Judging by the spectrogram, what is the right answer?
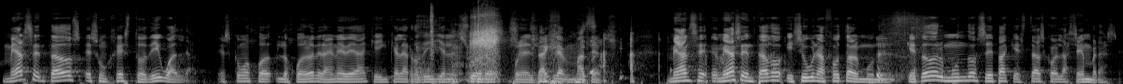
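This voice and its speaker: A man co-hosting a comedy podcast, delivering quick deadpan jokes. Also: mid-range voice. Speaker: podcast co-host.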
